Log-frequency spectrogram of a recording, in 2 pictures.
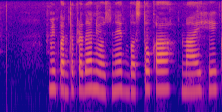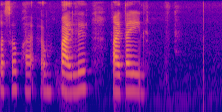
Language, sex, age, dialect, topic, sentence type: Marathi, female, 25-30, Varhadi, banking, question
